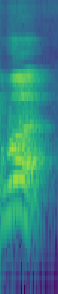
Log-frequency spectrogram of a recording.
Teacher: व का उच्चारण करते समय दोनों ओठ चिपकते व यानी इस कारण इनका ओठ से उच्चारण होता है और उन्हें ओष्ठ वर्ण भी कहा जाता है। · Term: ओष्ठ्य वर्ण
